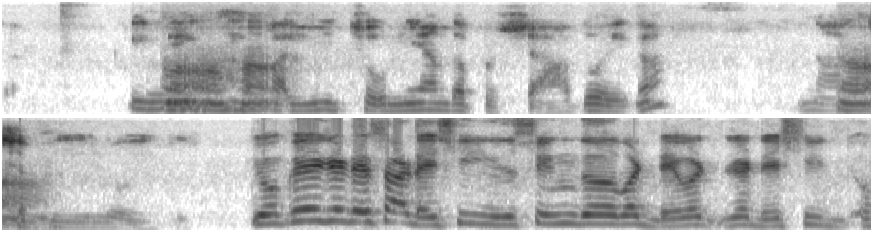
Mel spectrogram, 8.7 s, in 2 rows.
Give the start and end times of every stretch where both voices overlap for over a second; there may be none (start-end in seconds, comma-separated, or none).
none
